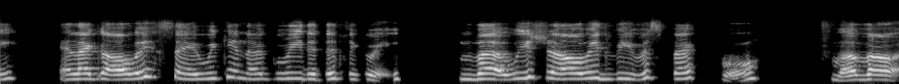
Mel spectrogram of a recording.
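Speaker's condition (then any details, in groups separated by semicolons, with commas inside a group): Cerebral palsy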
